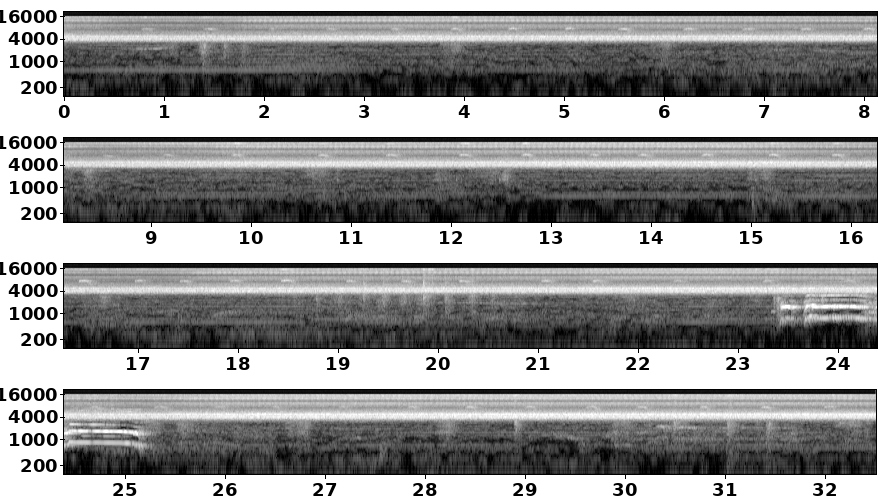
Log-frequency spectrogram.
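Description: A rooster crows once, loud and about a second and a half long, near the end, over a steady high chirring of insects. Underneath, corded electric hair clippers hum as they cut.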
